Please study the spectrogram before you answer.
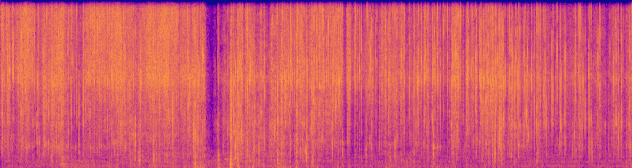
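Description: A thin, shiny white plastic bag lying flat and crinkled on a dark surface is pressed, rubbed and crinkled with the palms and fingertips of both hands. A steady, bright crackling rustle runs throughout, with a brief near-silent gap just after three seconds.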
